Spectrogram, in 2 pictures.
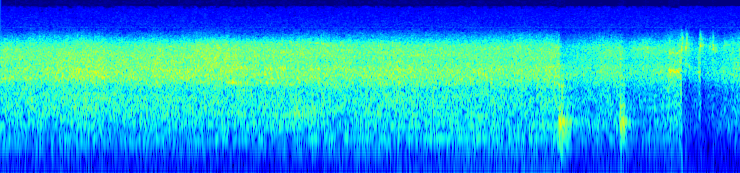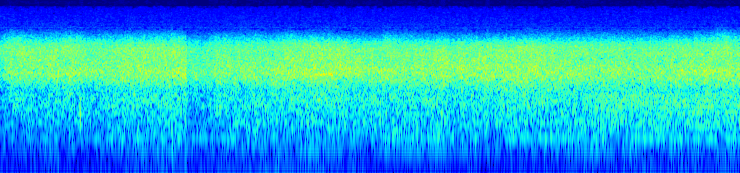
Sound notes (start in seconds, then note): none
